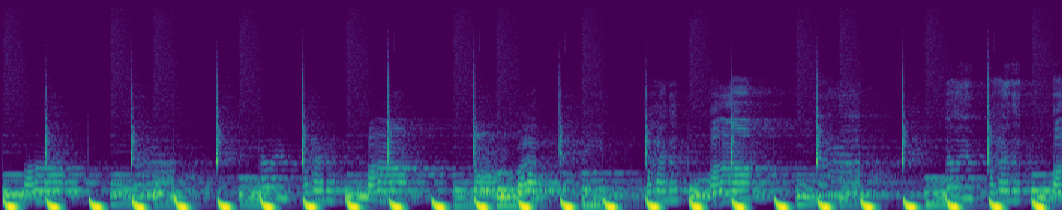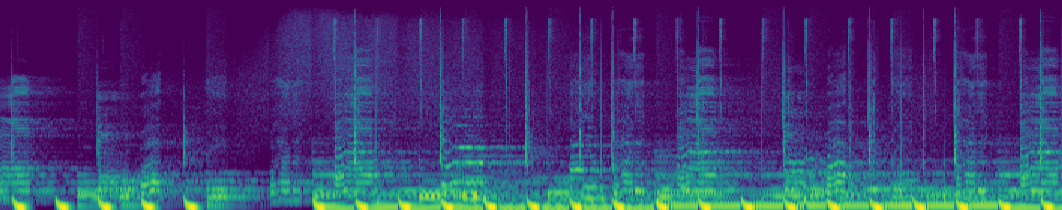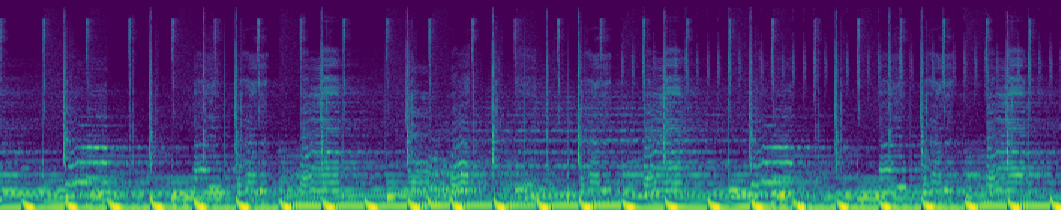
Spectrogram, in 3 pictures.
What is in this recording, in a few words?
gardens stylish chill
